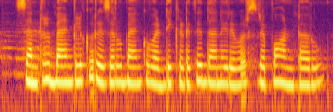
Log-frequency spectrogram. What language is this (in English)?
Telugu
